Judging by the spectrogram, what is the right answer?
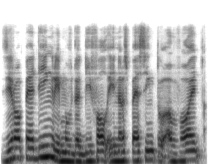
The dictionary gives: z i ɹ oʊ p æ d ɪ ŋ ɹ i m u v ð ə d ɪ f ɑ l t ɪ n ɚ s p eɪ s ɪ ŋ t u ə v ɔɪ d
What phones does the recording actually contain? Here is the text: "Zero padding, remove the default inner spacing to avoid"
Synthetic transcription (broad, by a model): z i ɹ oʊ p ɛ d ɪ ŋ ɹ i m u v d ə d ɪ f ɑ l t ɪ n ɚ s p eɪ s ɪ ŋ t u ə v ɔɪ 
